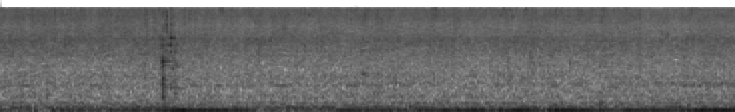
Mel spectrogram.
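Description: Chopped onion and green chilli sizzling in hot oil in a kadhai, with one sharp clink about a second in. A low hum swells and fades underneath.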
